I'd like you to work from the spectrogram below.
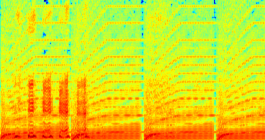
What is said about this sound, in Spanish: Esa es la alarma de que se nos Acabó el tiempo. Con esto nos despedimos.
